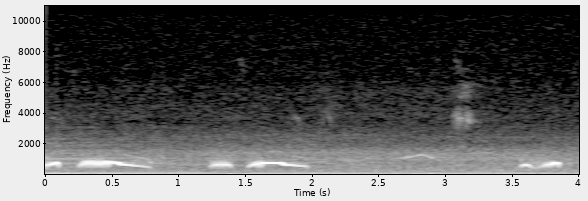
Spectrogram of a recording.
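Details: Decoy spotted dove luring wild doves, uttering paired coo phrases: short hoots leading into a long, sliding descending note, repeated twice, with a faint rising whistle from a distant bird between phrases.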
